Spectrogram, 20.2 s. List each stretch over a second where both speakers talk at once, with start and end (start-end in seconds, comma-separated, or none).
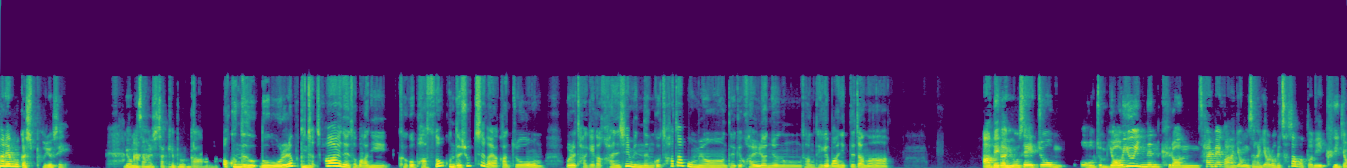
none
